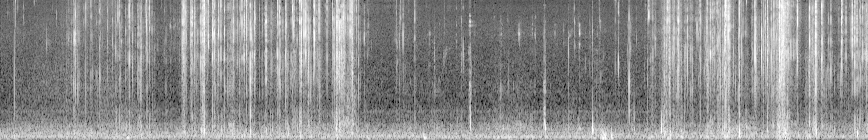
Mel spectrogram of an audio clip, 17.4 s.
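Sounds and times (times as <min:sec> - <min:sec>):
crunching and chewing: 0:00.1 - 0:17.3
Hostess snack wrapper crinkling: 0:01.3 - 0:07.4, 0:12.9 - 0:17.3.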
